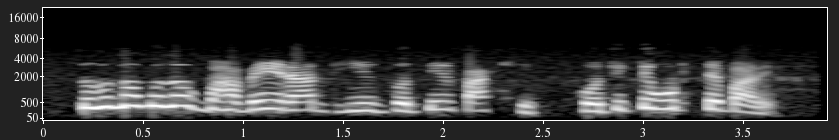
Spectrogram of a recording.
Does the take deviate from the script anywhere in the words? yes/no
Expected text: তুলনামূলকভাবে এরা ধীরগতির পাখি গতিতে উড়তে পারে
no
